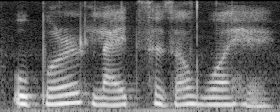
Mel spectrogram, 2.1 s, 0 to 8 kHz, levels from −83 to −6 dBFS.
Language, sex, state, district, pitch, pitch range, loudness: Hindi, female, Tripura, West Tripura, 205 Hz, 195-215 Hz, -16 LUFS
